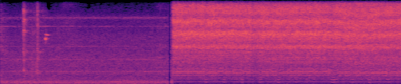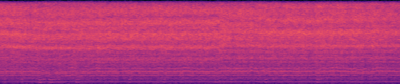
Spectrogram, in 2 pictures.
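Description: Steady running machinery with a constant-pitched hum, breaking off abruptly about two and a half seconds in into a similar steady machine sound that holds to the end.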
